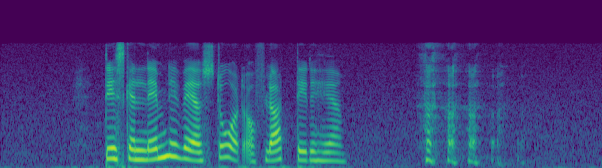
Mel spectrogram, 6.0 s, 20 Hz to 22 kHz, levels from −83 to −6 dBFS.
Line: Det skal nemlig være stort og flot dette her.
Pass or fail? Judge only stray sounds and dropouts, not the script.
fail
